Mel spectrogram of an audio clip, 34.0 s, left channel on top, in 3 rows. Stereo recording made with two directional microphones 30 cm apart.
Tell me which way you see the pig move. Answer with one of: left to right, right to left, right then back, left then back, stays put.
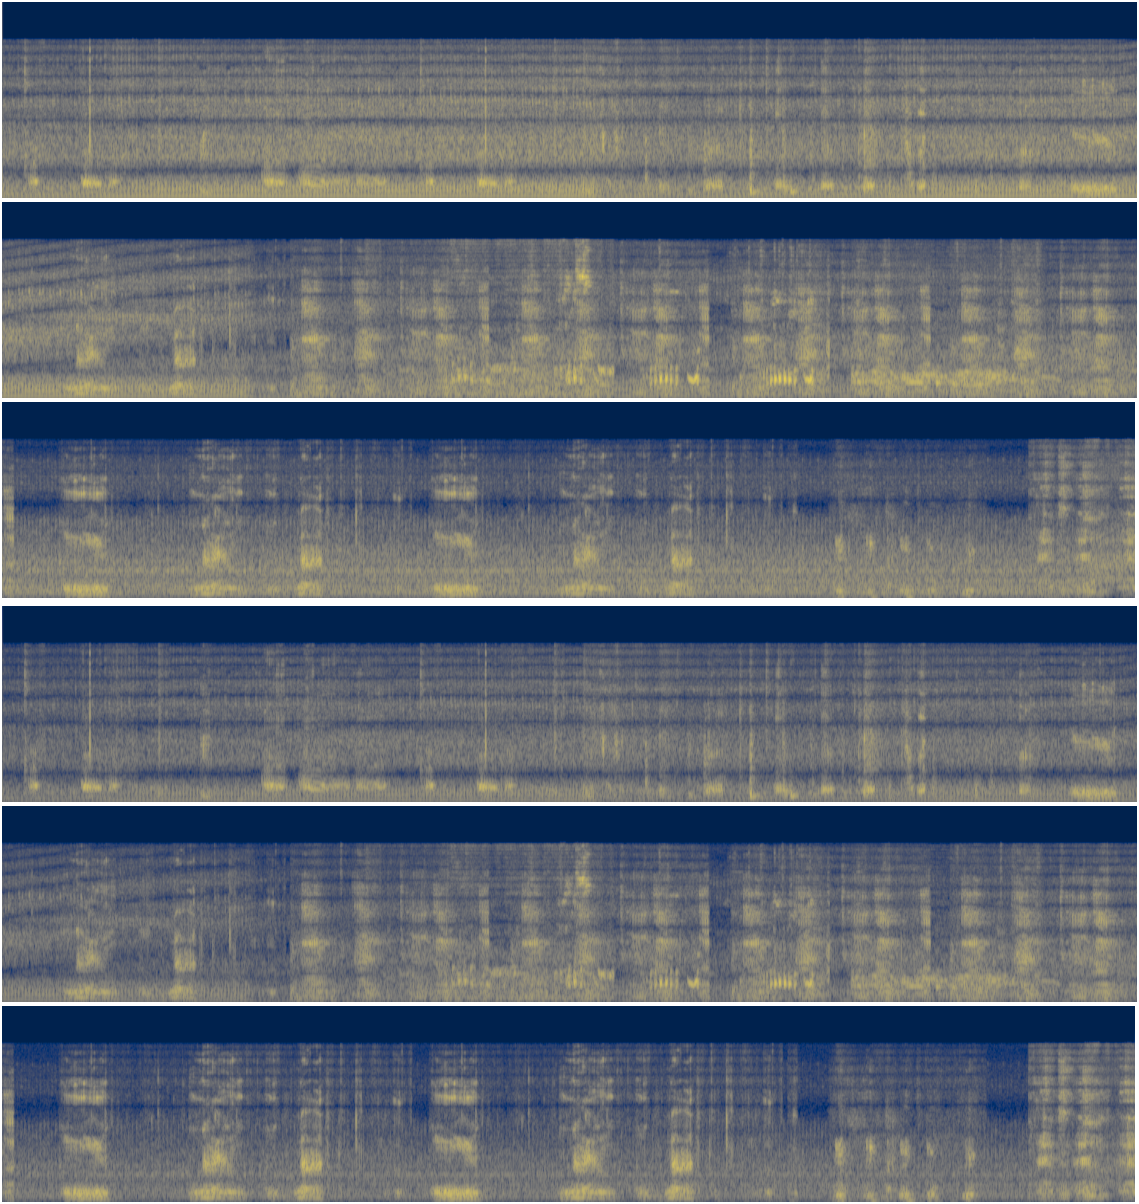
left to right.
